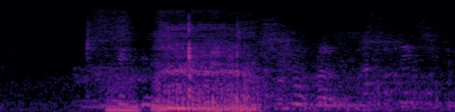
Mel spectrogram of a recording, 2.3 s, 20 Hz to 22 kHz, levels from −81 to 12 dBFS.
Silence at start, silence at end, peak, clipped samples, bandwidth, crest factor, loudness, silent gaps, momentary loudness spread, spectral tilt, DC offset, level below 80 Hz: 0.25 s; 0 s; -14 dBFS; under 0.1%; 15.5 kHz; 24 dB; -38 LUFS; none; 14 LU; -5 dB/octave; under 0.1%; -60 dBFS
